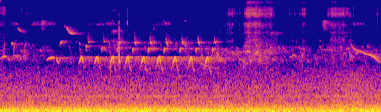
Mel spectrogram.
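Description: A small bird singing a quick run of about a dozen short repeated chirps, about five a second, plus a few scattered higher calls. Underneath is a steady low rumble of background noise.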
